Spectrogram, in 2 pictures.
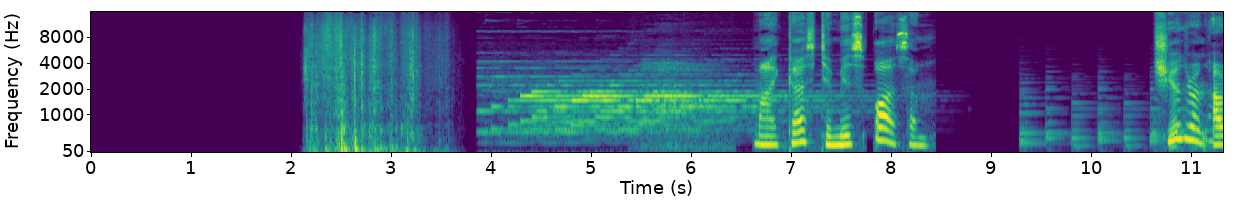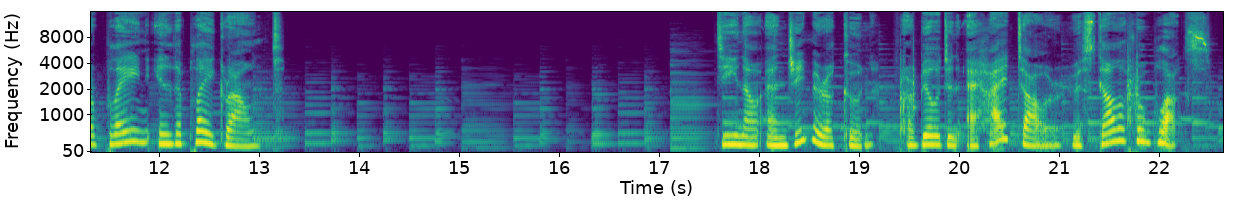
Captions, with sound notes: (box open) my costume is awesome! (happy music) children are playing in the playground Dino and Jimmy Raccoon are building a high tower with colorful blocks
